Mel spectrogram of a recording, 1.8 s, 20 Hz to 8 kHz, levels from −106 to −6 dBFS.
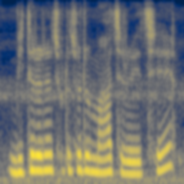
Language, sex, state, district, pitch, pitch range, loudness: Bengali, female, West Bengal, Cooch Behar, 245 Hz, 215-250 Hz, -15 LUFS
